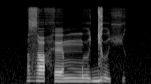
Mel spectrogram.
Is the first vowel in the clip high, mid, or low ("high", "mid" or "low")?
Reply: high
